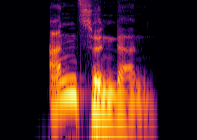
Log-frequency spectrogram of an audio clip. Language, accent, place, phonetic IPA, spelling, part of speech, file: German, Germany, Berlin, [ˈanˌt͡sʏndɐn], Anzündern, noun, De-Anzündern.ogg
- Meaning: dative plural of Anzünder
